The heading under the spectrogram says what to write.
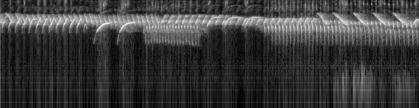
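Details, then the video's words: Belgian canary with copper plumage singing with vigour: an unbroken, loud, high song of rapid trills, rising whistled slides and long steady trilled tones, with faint low clicks near the end. "Canário belga cobre cantando com disposição/copper canary singing with disposition."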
